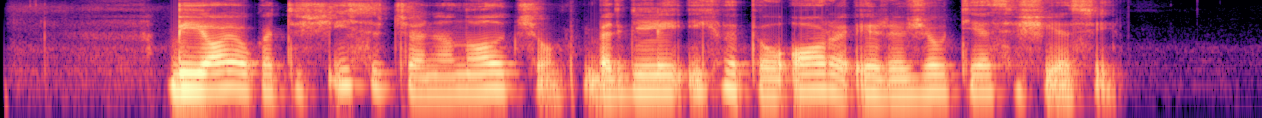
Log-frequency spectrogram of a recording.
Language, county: Lithuanian, Kaunas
